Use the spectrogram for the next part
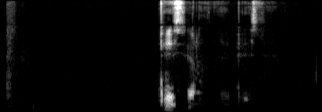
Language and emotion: Russian, neutral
